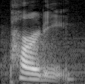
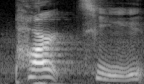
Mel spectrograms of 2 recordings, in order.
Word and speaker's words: party: party for example okay party that's the way we pronounce it in american english but if we were to say party part t pronouncing the t which we don't do in american english but just for the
